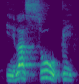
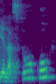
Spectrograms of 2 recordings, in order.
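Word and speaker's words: إلى السوقِ: Maka bacanya ilas suki. Bukan ilas suku, bukan ilas suko. Tapi ilas suki.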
